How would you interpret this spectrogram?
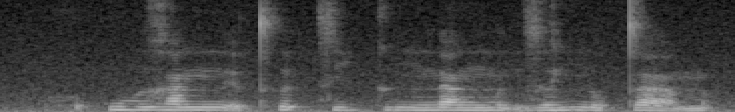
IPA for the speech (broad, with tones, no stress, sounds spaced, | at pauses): h o̰˧˨ k w u˧ ə̯ ɣ a˧ ŋ n ɛ̰˧˥ t̪ʰ ə˦˥ t̚ s i˧ k ɨ˧ ŋ n a˧ ŋ m ə̰˧˨ n z ə˨˦ j ŋ ə˧˩ w t̪ a˧˩˨ m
